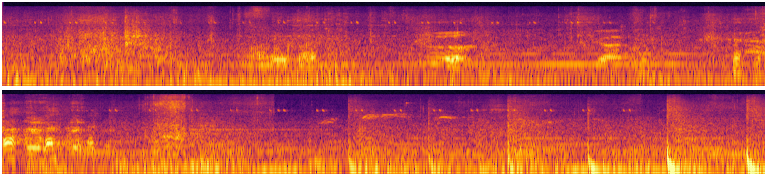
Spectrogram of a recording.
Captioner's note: sounds of preparing equipment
